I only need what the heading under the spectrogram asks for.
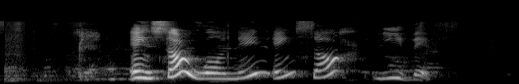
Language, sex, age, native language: Icelandic, female, 10, Icelandic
